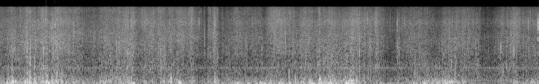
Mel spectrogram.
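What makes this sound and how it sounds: A hand-sized, crumpled piece of thin, hollow, clear crinkly plastic packaging is held in both hands and squeezed and crinkled with the fingertips close to the microphone. It makes a steady, dense crackling and rustling that spreads from a low rumble up into bright, hissy highs, swelling and easing slightly without pausing.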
